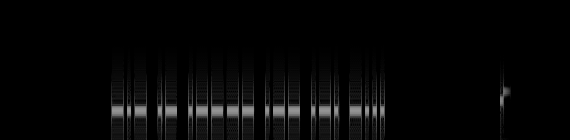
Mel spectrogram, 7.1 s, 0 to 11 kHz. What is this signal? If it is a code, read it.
Morse code, heard as a keyed tone, about 25 wpm, 700 Hz. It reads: KA1WRB
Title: USA Call Signs Repeated 3x 25wpm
